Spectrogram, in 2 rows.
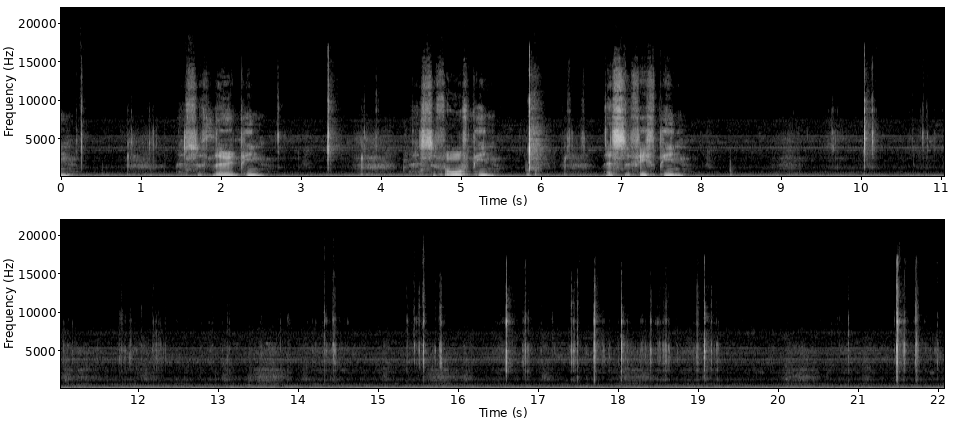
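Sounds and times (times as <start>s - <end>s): steady low hum: 0.0s - 22.0s
metallic clicks in padlock: 21.4s - 22.0s.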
